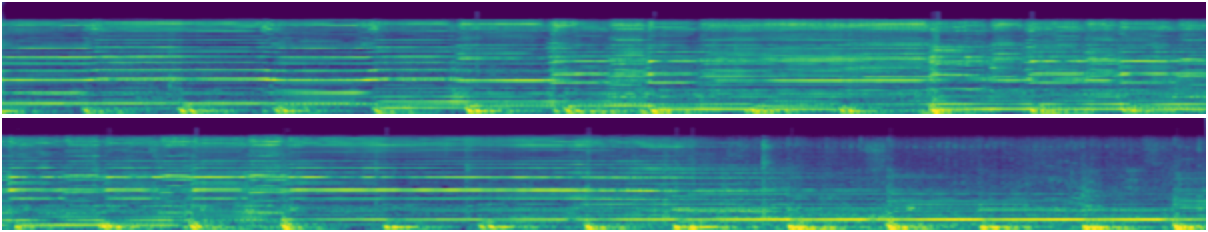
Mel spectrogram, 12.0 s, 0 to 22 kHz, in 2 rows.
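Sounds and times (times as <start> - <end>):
harmonica solo: 0.0 - 10.8
strummed acoustic guitar: 0.0 - 12.0.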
